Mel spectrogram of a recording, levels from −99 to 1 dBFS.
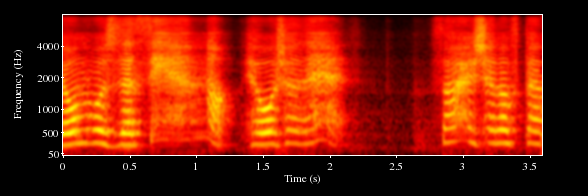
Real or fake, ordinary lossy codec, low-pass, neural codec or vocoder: fake; none; none; codec, 16 kHz, 0.2 kbps, FocalCodec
